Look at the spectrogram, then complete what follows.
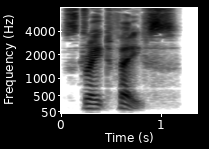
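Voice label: "straight face", British English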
